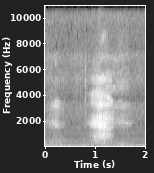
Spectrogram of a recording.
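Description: Near silence: room tone, with one faint, short, breathy noise about a second in.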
